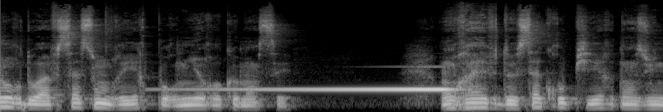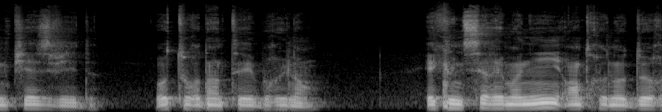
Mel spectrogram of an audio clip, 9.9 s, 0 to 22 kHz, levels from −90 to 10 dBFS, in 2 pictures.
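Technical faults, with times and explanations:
1.09 to 3.58 s, loudspeaker feedback squeal: a single 724 Hz tone swells over about two seconds until it stands roughly 10 dB above the rest of the sound. The microphone was picking up its own loudspeaker, and at 724 Hz the loop returned more than it received, so that frequency fed on itself. The steady build from nothing sets it apart from hum or an inserted test tone, which start at full level.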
